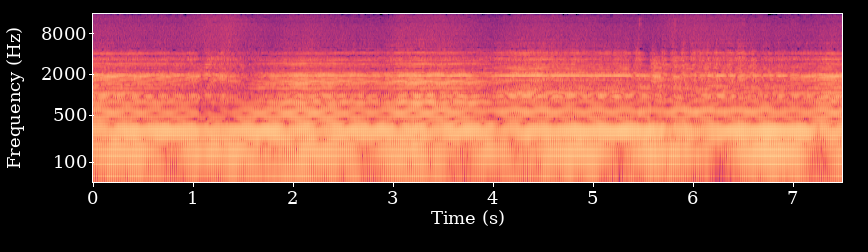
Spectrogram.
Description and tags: Ambience Sinister Electric Cello Loop 02
An electric cello ambience sound to be used in sci-fi games, or similar futuristic sounding games. Useful for establishing a mystical musical background atmosphere for building up suspense while the main character is exploring dangerous territory.
indiedev, ambience, loop, games, video-game, soundscape, game, sfx, dark, electronic, atmosphere, sci-fi, electric, cinematic, videogames, cello, drone, indiegamedev, gamedeveloping, gaming, futuristic, gamedev, ambient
